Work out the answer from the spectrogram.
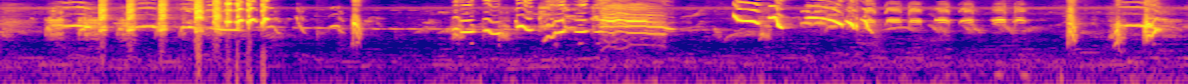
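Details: Oriental magpie-robin (kacer) from Bandung, Indonesia, singing to stir up rival birds: dense bursts of high, varied twittering, rapid clicks and trills, and whistled warbling phrases separated by short pauses.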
